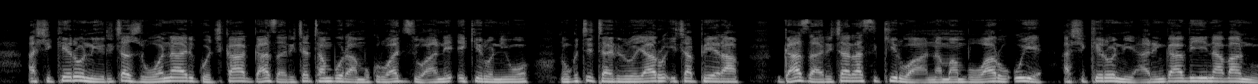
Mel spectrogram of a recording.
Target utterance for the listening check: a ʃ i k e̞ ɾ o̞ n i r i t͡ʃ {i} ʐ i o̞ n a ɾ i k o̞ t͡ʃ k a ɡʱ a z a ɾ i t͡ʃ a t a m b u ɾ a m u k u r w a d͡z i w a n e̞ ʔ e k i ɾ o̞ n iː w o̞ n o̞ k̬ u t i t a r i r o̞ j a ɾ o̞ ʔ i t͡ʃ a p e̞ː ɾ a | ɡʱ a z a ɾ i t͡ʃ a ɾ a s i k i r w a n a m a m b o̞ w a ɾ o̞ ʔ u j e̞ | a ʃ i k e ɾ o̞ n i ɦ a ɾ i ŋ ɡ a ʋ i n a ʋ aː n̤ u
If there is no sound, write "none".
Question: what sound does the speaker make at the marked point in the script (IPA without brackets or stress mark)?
a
